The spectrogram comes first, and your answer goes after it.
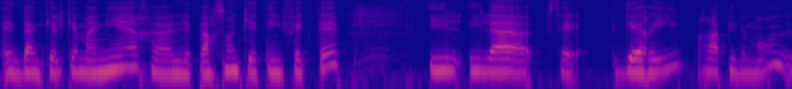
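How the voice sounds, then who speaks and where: A woman with a Latin American accent speaks at a very slow pace and medium pitch, with ordinary pitch variation. The recording is very clean, with a silent background and a dry, close sound with no echo. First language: Spanish (speaking French). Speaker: virology researcher. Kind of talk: radio interview. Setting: radio studio. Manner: hesitant, many fillers.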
